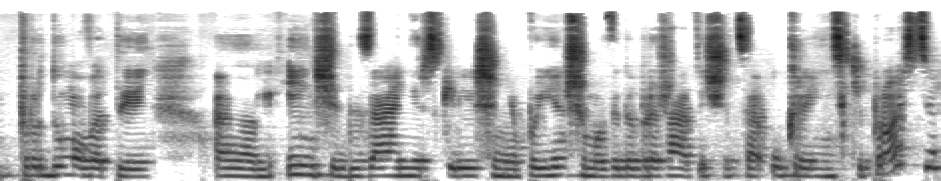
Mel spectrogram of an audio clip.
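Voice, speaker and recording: Over noticeable background noise, a woman with a fairly low voice talks fairly quickly in a flat monotone. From Ukraine, Kyiv. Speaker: entrepreneur. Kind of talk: interview conversation. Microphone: sound quality varies due to technical issues.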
